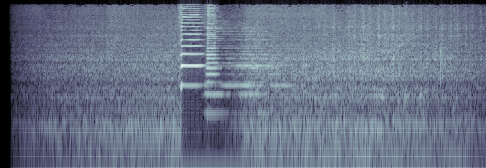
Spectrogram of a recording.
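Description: Train running with a rumble that builds up, then a two-tone horn about two and a half seconds in: a short high note followed by a lower note that dies away. The rumble carries on and begins to fade near the end.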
